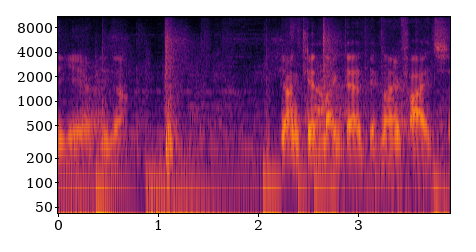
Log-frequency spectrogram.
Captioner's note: strikes landing with a thud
